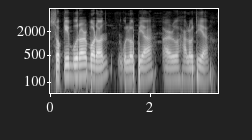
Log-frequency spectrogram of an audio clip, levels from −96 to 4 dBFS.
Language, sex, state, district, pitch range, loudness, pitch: Assamese, male, Assam, Kamrup Metropolitan, 115-140 Hz, -17 LUFS, 120 Hz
